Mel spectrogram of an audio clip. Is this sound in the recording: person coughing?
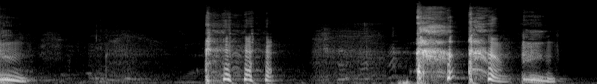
yes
